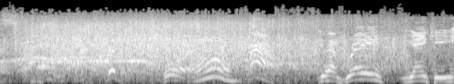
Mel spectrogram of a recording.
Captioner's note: applause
